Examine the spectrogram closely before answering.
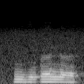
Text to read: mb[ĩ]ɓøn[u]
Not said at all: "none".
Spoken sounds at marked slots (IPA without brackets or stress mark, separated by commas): ĩ, ø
